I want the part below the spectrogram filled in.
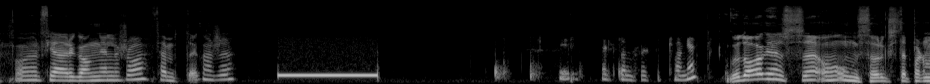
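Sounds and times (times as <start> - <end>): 
speech: 0.2 - 2.4, 5.6 - 9.2
telephone ringback tone over a phone line: 2.8 - 3.8.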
